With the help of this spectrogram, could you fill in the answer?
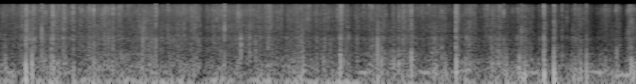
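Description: Long nails scratch and fingertips rub over the sequined surface of a red Santa hat with a soft fabric body and a white plush pompom and brim. The result is a steady dry crinkling and scratching, broken by sharp bright clicks from the sequins, over a low rumble.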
